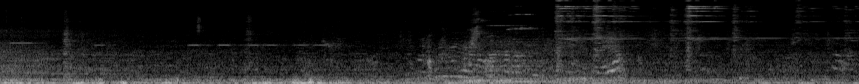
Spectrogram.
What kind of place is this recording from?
residential area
